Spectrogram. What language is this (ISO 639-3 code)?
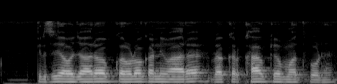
hin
